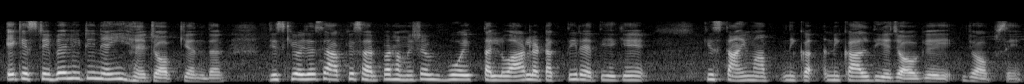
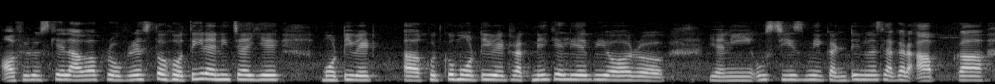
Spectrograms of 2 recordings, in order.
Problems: none marked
